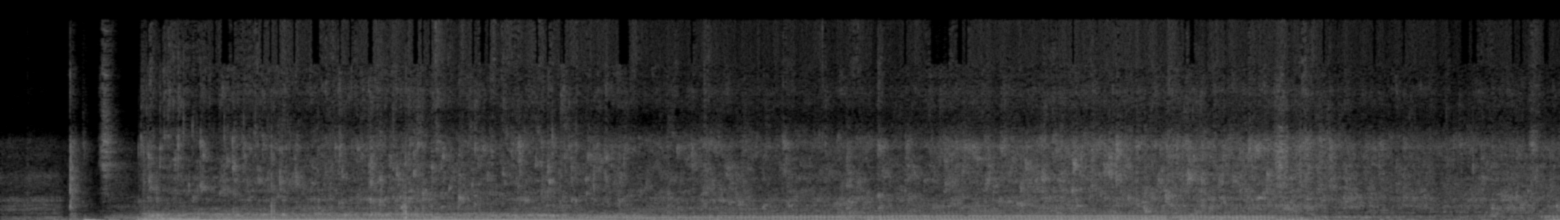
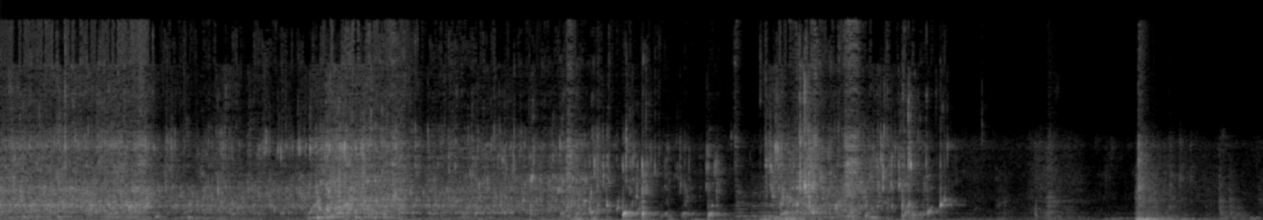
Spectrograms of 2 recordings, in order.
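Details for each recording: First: The vibration stops every time I open the leaking tap. If you isolate the tap that you think is the problem and the issue stops, then it's more than likely the issue that you need to repair. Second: Tap after repair, with the valve seat smoothed so it closes properly, being tested for vibration; water rushes steadily with no hum or judder, then shuts off with a soft clunk; tap running normally.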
